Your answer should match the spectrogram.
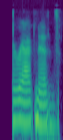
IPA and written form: əˈræknɪdz (Arachnids)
